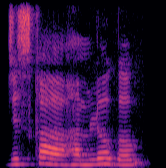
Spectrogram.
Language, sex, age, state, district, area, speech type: Urdu, female, 18-30, Bihar, Khagaria, rural, spontaneous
